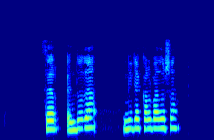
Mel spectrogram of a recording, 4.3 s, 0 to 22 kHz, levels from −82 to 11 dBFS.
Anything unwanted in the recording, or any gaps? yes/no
no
